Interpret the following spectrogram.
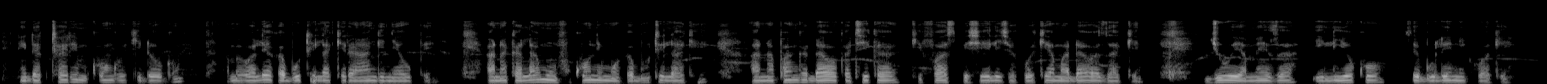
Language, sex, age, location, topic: Swahili, male, 18-24, Kisumu, health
